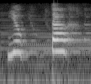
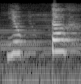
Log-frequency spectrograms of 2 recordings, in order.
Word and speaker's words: ಯುಕ್ತಃ: ಯುಕ್ತಃ ಕರ್ಮ ಫಲತ್ವ ಶಾಂತಿ ಮಾಪ್ನೋತಿನಷ್ಟಿಕಿ ಅಯುಕ್ತ ಕಾಮಕಾರೇಣ ಫಲೇ ಸಕ್ತೋನಿಬದ್ಧತೆ ಯುಕ್ತಃ ಇಲ್ಲಿ ಯು ಮೇಲೆ ಆಘಾತ ಬರಬೇಕು ವಿಸರ್ಗದ ಉಚ್ಚಾರಣೆ ಅರ್ಧಕ ರೀತಿ ಬರಬೇಕು ಯುಕ್ತಃ ಕರ್ಮಫಲನ್ ತ್ಯತ್ವ ತ್ಯ ಆದ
